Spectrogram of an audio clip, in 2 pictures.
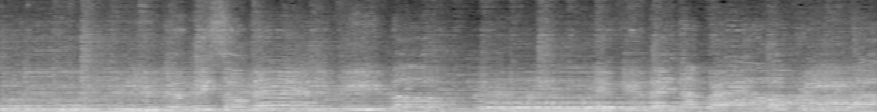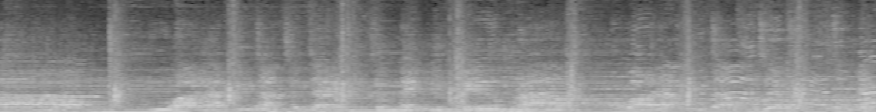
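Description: A large mixed-voice community choir singing a pop song in parts over a backing track, with a steady beat.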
